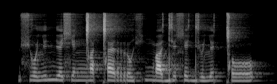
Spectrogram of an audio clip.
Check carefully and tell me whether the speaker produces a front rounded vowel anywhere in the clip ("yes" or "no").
no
